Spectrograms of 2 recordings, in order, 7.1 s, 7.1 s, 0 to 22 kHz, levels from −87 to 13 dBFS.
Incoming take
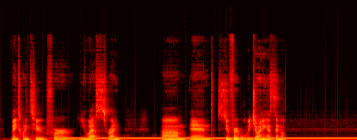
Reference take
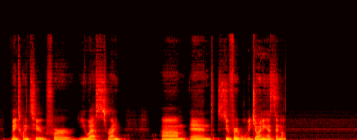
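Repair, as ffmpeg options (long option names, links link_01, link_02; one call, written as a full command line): ffmpeg -i in.wav -af "adeclick=threshold=4,bandreject=frequency=340:width=30" out.wav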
